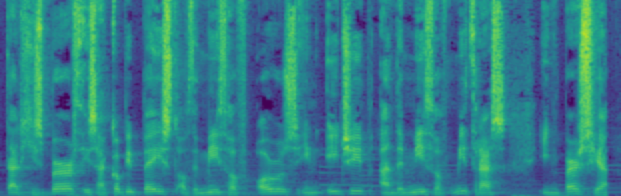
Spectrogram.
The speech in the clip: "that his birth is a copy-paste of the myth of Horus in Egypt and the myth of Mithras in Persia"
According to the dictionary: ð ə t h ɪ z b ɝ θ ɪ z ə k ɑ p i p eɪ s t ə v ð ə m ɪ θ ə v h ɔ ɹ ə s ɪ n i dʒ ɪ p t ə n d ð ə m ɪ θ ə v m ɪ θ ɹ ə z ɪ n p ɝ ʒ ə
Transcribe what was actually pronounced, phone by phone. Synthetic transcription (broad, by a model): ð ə t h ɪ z b ɝ θ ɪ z ə k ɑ p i p eɪ s t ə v ð ə m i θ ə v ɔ ɹ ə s ɪ n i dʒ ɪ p t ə n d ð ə m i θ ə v m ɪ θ ɹ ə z ɪ n p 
